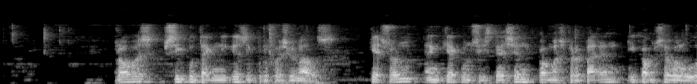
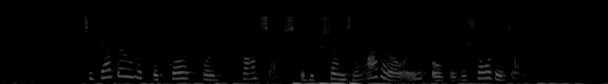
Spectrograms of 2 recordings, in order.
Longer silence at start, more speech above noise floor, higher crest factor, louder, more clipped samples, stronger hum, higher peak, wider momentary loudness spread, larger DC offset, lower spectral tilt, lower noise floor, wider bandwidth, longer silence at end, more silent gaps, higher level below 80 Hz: first, 0.45 s vs 0.05 s; about the same, 31 dB vs 29 dB; about the same, 16 dB vs 18 dB; first, -16 LUFS vs -55 LUFS; neither; neither; first, 0 dBFS vs -36 dBFS; about the same, 5 LU vs 6 LU; neither; first, -5.5 dB/octave vs -3 dB/octave; second, -46 dBFS vs -81 dBFS; second, 7.2 kHz vs 16 kHz; about the same, 0 s vs 0 s; neither; first, -42 dBFS vs -72 dBFS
